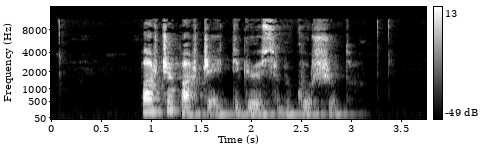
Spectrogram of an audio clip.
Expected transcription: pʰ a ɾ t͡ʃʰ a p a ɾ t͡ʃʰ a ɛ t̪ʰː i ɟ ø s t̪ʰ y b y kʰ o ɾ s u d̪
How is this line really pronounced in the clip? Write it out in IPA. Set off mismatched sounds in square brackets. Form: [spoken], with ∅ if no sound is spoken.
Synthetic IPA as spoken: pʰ a ɾ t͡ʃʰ a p a ɾ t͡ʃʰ a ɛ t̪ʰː i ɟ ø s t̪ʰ y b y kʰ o ɾ [ʃ] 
